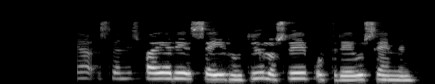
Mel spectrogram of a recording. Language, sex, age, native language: Icelandic, female, 40-49, Icelandic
